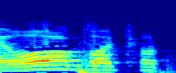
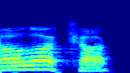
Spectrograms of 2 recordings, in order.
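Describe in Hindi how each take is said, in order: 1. अंतिम त के बाद एक पूरा स्वर आता है। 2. अंतिम त बिना स्वर के, छोटा बोला जाता है। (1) "अ है इसमें, इसलिए यहाँ इसका पूरा उच्चारण करेंगे" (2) "तो में हलंत है तो तो का थोड़ा उच्चारण करेंगे"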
